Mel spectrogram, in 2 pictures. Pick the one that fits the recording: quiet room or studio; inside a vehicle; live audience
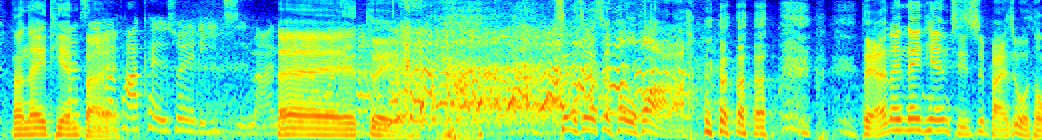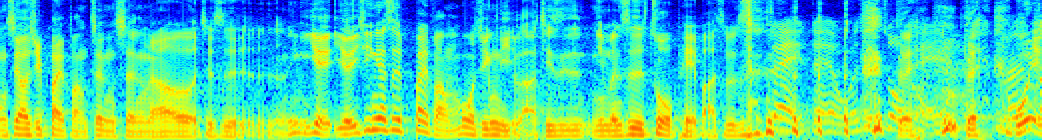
live audience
